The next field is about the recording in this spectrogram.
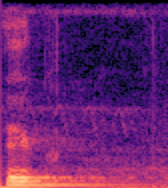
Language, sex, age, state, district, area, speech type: Hindi, male, 30-45, Bihar, Begusarai, rural, read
